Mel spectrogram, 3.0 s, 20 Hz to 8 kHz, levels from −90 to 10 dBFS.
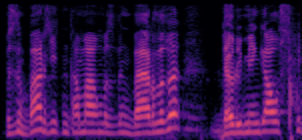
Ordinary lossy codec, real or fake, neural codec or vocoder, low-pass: none; real; none; 7.2 kHz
